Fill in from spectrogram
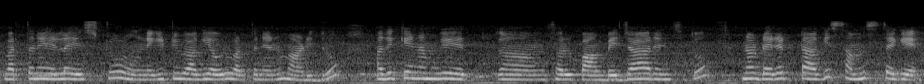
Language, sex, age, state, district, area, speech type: Kannada, female, 18-30, Karnataka, Tumkur, rural, spontaneous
